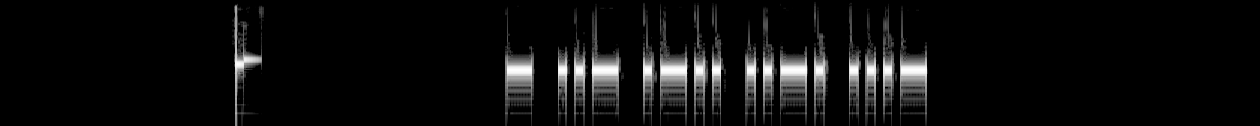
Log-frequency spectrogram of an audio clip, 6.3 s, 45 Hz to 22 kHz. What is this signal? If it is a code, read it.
Morse code, heard as a keyed tone, about 27 wpm, 700 Hz. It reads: TULFV
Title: Code Groups - 5 Letters - 28wpm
